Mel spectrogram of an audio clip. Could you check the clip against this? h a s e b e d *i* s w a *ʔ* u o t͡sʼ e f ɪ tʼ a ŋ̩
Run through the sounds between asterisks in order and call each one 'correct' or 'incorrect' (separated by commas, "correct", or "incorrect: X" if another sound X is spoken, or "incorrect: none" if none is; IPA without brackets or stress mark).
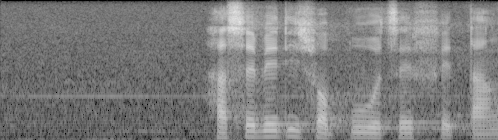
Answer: correct, incorrect: p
